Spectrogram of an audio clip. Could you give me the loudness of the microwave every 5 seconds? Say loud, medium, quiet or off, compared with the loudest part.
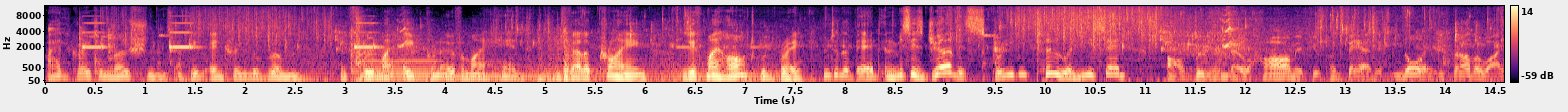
loud, loud, off.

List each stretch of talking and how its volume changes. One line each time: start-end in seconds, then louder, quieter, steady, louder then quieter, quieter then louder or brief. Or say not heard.
0.0-14.5 louder then quieter.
